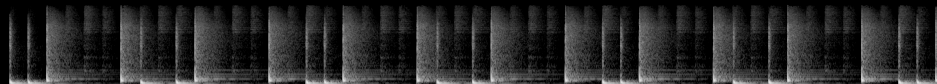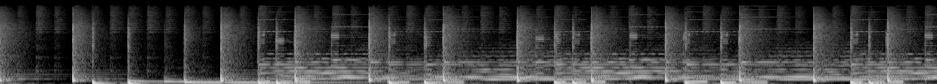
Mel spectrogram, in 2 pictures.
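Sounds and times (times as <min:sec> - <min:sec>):
dry drums: 0:00.1 - 0:18.7.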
